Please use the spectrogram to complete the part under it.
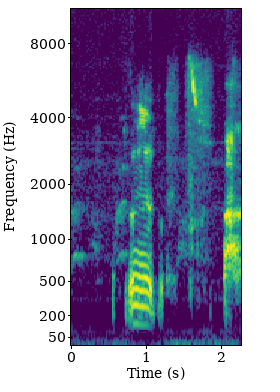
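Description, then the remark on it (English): A dog barks, two loud, sharp barks about a second apart, with faint shuffling noises between them. “Oh, are you barking?”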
